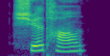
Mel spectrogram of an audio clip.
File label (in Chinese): "学堂", Chinese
